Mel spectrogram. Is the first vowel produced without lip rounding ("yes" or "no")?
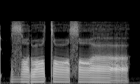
yes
